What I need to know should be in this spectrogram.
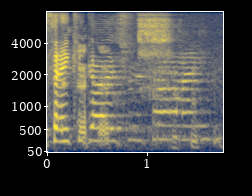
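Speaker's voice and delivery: crying through tears. Thanking everyone for their time while leaving, crying while talking. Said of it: "As I'm crying and as I'm bawling".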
